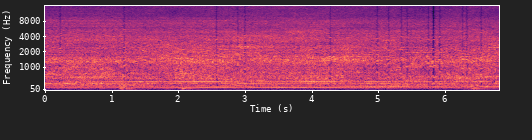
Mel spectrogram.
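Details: Dirt Devil Deluxe 8201 upright vacuum with new belt and bag, cleaning carpet: constant rough gritty grinding under steady vacuum roar; motor ruled out by running without belt, worn brushroll bearings.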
